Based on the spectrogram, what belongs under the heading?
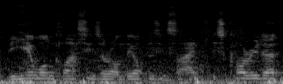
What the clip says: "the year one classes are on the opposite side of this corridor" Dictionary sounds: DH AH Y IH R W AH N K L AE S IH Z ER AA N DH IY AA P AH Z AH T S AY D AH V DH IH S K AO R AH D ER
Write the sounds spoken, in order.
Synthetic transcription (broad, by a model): DH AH Y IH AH W AH N K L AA S IH Z ER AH N DH IY AA P AH Z AH T S AY D AH V DH IH S K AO R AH D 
